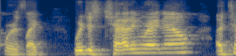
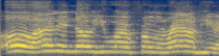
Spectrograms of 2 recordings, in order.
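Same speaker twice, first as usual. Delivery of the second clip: higher, chatty Southern local; friendly Southerner; 8 semitones higher than usual. Retold or imitated. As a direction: gush like a helpful Southern stranger. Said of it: "they go".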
